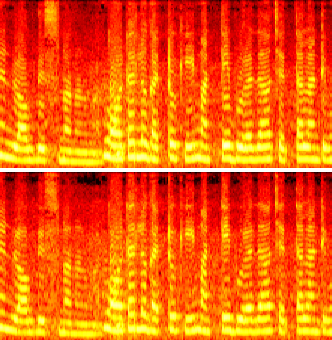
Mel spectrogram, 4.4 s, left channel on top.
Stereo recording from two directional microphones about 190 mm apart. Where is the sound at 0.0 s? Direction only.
15° left (ahead or behind).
